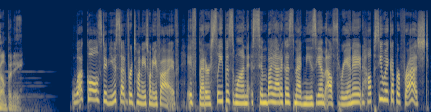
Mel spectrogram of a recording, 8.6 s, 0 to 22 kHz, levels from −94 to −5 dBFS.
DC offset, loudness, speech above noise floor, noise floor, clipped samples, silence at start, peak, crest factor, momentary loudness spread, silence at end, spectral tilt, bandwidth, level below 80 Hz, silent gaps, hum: under 0.1%; -22 LUFS; 43 dB; -65 dBFS; under 0.1%; 0 s; -8 dBFS; 14 dB; 7 LU; 0.1 s; -4 dB/octave; 17 kHz; -54 dBFS; 1.19-1.39 s; none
